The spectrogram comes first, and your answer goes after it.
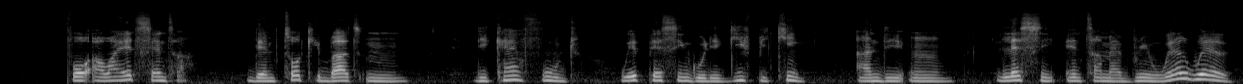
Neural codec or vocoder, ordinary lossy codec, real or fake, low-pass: vocoder, 44.1 kHz, 128 mel bands every 512 samples, BigVGAN v2; Opus, 32 kbps; fake; 19.8 kHz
